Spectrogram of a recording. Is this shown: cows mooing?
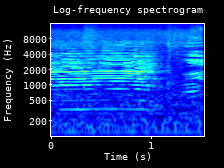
yes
